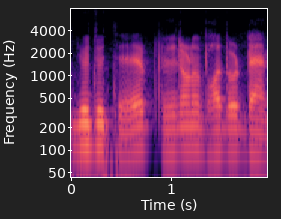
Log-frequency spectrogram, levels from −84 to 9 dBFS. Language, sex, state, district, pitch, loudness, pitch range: Garhwali, male, Uttarakhand, Tehri Garhwal, 105 Hz, -22 LUFS, 100-115 Hz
